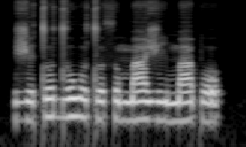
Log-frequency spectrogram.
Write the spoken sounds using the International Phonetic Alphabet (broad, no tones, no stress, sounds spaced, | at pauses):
ʒ ɪ t ʊ d ʊ w ʊ t ʊ θ ʊ m a ʒ i m a p o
